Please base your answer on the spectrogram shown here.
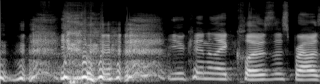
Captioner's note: laughing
